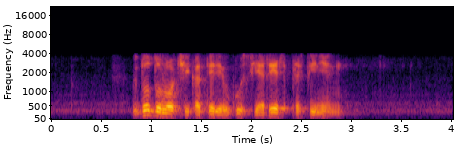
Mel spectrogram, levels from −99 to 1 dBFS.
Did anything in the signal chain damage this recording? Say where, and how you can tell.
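Yes. Throughout, the speech sounds thin, slightly rough and buzzy, with nothing above 3.7 kHz and little below 250 Hz. That points to the G.729 codec: an 8 kbit/s-class coder rebuilding each frame from a vocal tract filter, pitch predictor and sparse pulses.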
